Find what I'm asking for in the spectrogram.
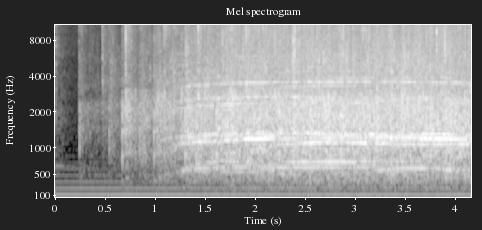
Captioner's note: people cheering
